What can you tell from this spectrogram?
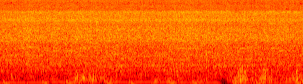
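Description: Waterfall dropping from high up a rocky gorge: a steady rush of falling water.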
